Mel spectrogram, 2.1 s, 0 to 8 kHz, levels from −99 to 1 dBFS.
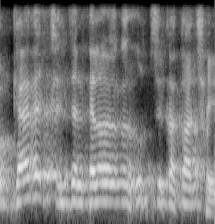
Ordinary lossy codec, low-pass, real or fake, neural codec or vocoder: none; 7.2 kHz; fake; codec, 24 kHz, 3 kbps, HILCodec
